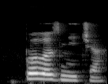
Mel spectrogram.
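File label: "пӧлӧзнича", Komi, female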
